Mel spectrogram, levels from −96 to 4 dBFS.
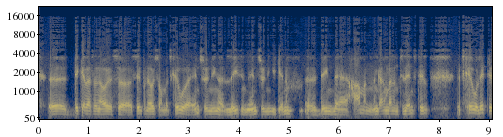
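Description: No technical faults can be heard anywhere in the recording.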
